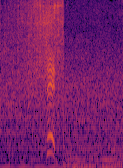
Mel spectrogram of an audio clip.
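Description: Faint room tone with a low steady hum, broken about a second in by one short voiced "hm" whose pitch rises and falls.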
